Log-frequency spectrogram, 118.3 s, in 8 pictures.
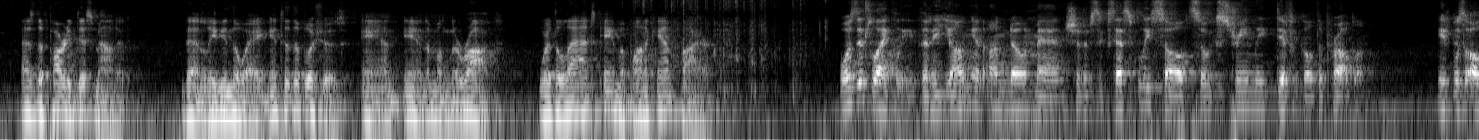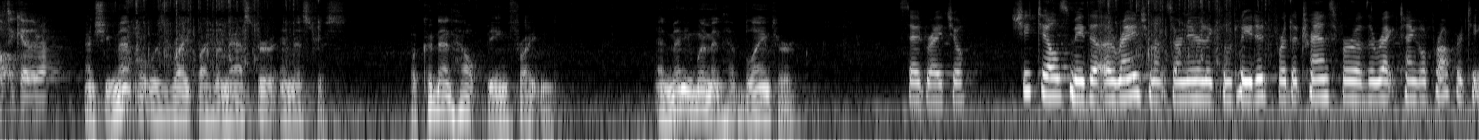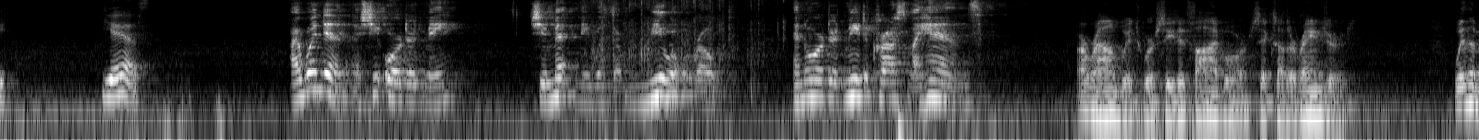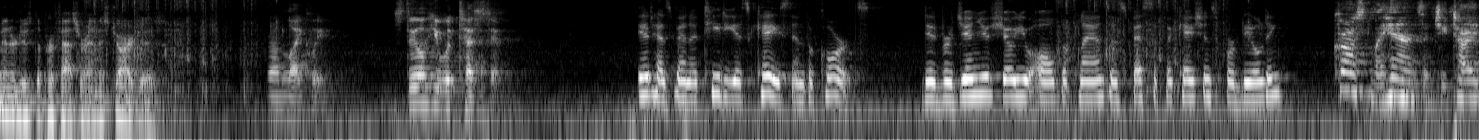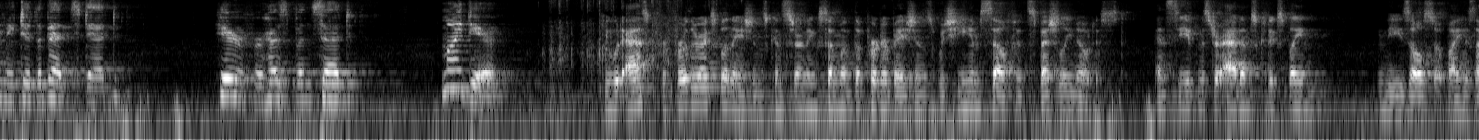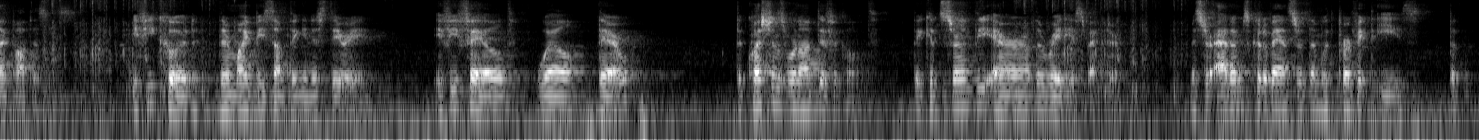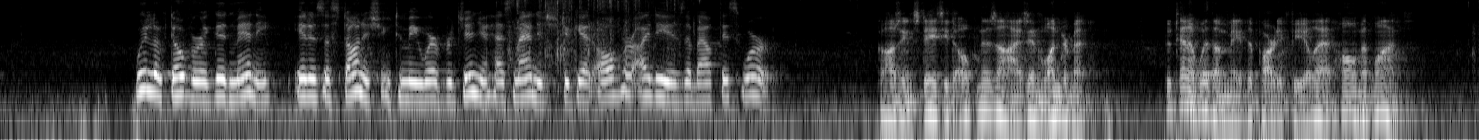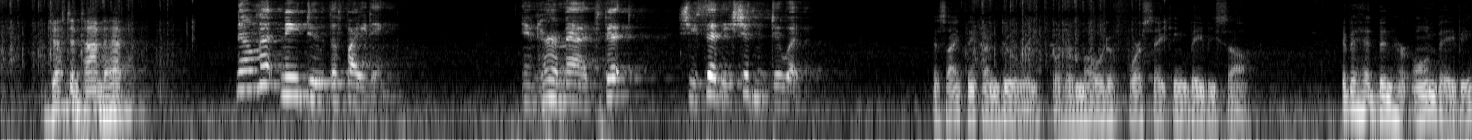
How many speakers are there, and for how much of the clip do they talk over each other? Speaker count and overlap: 5, no overlap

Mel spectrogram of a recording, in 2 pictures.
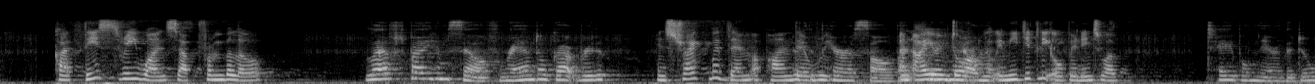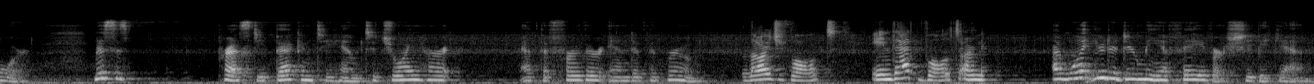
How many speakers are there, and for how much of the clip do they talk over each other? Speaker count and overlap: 2, about 6%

